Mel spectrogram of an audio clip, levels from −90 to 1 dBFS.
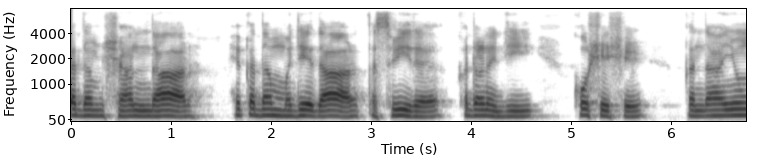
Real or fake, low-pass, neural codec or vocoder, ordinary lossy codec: fake; 7.2 kHz; codec, 16 kHz, 6 kbps, DAC; none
